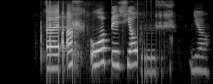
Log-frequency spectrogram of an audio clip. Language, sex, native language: Icelandic, male, Icelandic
